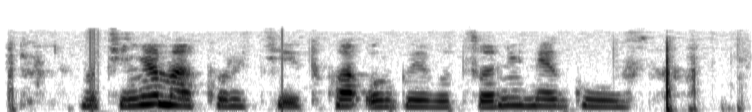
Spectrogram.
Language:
Kinyarwanda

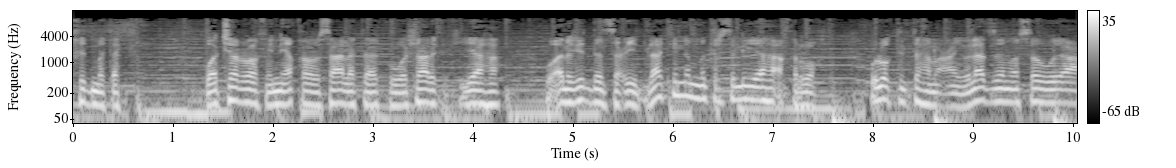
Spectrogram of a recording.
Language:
Arabic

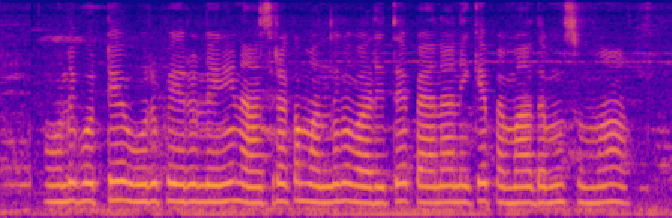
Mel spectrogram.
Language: Telugu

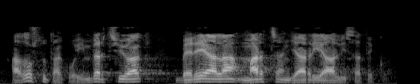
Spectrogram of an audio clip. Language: Basque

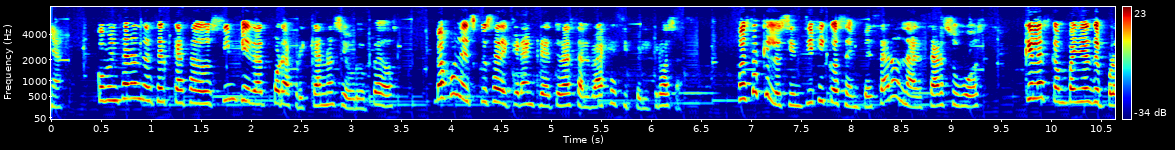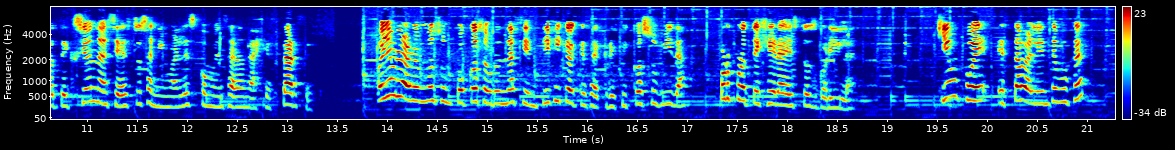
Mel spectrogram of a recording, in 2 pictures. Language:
Spanish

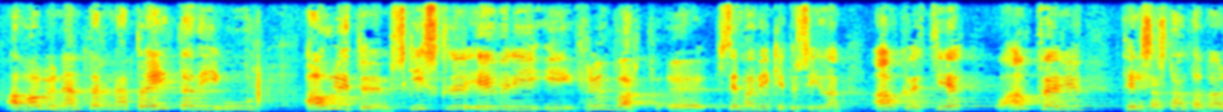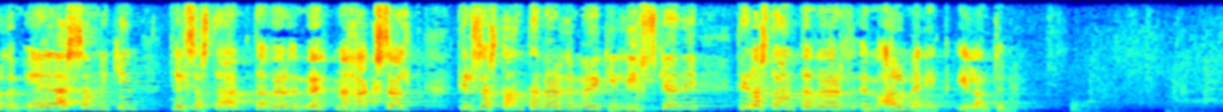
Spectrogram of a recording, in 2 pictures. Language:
Icelandic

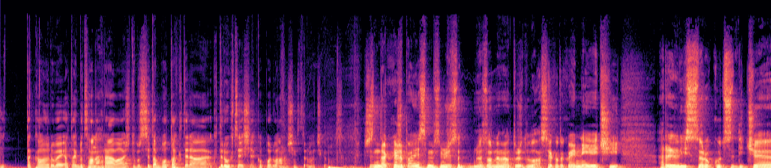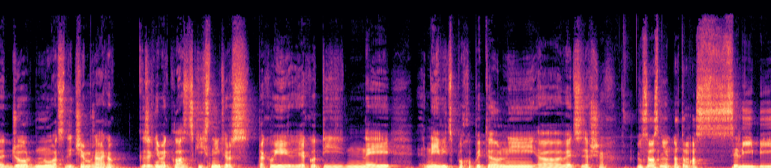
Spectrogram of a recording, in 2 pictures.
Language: Czech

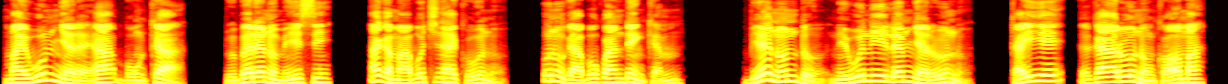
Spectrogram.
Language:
Igbo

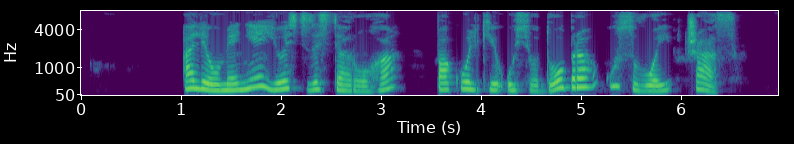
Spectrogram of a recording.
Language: Belarusian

